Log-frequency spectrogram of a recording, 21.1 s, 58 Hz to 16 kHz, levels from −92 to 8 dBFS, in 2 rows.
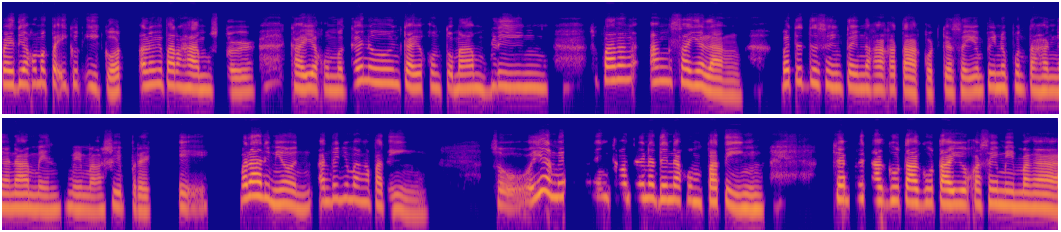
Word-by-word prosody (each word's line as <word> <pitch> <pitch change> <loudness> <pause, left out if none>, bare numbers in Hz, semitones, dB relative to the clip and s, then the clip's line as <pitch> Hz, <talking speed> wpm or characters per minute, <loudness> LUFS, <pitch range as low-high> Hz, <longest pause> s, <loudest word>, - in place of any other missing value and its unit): pwede 260 0 +2
akong 275 +1 -1
mag-paikot-ikot, 220 -8 -3 0.2
alam 250 +2 +1
mo - - -2
yung 265 - -14
parang 240 -2 +3
hamster? 200 -4 -1 0.4
Kaya 215 -1 +2
kong 195 -1 -3
mag-ganon, 280 - 0
kaya 225 -3 +3
kong 225 -2 -7
tumambling, 220 +1 -2 0.4
so - - -23
parang 330 +1 +5 0.2
ang 300 +2 0
saya 265 -4 +2
lang, 170 -6 +1 0.4
but 265 +1 +1
at 290 - -3
the 275 -2 -2
same 225 -4 -4
time, 220 -2 -1
nakakatakot 200 -4 0
kasi 180 -2 -3
yung 190 0 -4
pinupuntahan 205 -4 -2
nga 180 -1 -1
namin, 170 -2 0
may 170 -3 -3
mga 155 -1 -4
shipwreck, 170 -6 -5 0.3
eh, 190 +2 -8 0.2
malalim 295 -3 +7
yun, 215 -4 +1 0.2
andun 265 +4 -4
yung 275 - -2
mga 240 -3 -4
pating. 150 -10 -6 0.6
So, 90 - -5
yan, 380 +4 +5
may 305 - +3 0.3
na-encounter 300 -1 -4
na - - +5
din 275 -1 +2
akong 260 -1 +1
pating, 175 -8 +2 0.7
siyempre, 275 +1 +2
tago-tago 240 -2 +4
tayo, 215 -1 +6
kasi 215 +1 -1
may 205 -1 +1
mga 185 -1 +3
220 Hz, 155 wpm, -23 LUFS, 185-260 Hz, 0.7 s, malalim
